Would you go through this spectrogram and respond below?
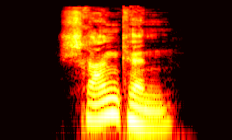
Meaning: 1. gate (barrier that can be pulled or moved up to allow passage) 2. a level crossing with such a gate 3. plural of Schranke
- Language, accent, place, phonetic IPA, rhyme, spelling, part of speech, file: German, Germany, Berlin, [ˈʃʁaŋkn̩], -aŋkn̩, Schranken, noun, De-Schranken.ogg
